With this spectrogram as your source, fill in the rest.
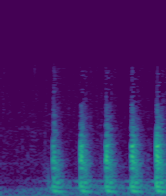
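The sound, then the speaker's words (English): A light knock on a door: five soft, evenly spaced raps in quick succession, with no other sound around them. “And then she knocked, lightly.”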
